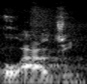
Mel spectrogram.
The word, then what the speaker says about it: org: know you see so it's important to make sure they hear that g in there org so one more time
